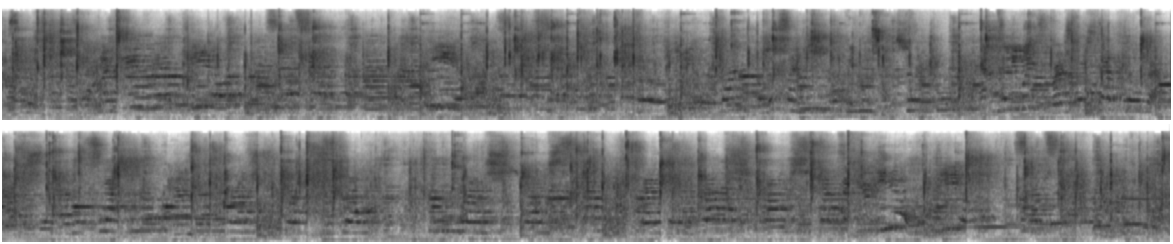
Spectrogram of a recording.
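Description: Children's tap shoes tapping and stamping on a wooden studio floor in quick, irregular clicks, over recorded music.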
